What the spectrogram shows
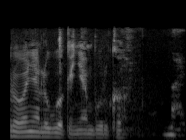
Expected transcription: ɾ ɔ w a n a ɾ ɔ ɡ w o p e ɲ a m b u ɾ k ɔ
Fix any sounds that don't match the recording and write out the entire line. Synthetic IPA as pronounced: ɾ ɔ w a ɲ a l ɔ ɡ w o k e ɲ a m b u ɾ k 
